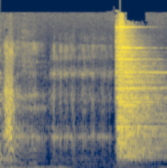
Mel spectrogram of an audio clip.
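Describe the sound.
A dog growls at a stranger with a rough, wavering snarl, then a steady lower rumble, ending in a sudden loud, harsh burst that fades slowly.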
